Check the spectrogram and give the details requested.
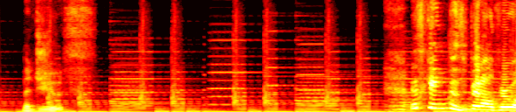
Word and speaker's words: Magus: A lot of people pronounce the name Magus with a hard G, despite the word Magus being a soft G. Magus.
